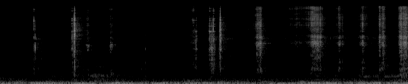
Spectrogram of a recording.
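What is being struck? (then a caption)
Raw carrot and handheld peeler. A handheld peeler scrapes along a raw carrot, curling off thin strips of peel. Each pass is a short, crisp, bright scrape over a low rumbling background, repeating at irregular intervals.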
